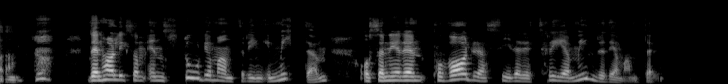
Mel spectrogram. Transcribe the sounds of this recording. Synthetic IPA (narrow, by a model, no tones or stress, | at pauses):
d̪ɛnɦaɭɪksɔmʔɛnst̪uːɖɪamant̪ɾɪŋːʔɪ̰mɪt̪ːə̰nʔɔsɛnːæɖɛnpʰɔvɑːɖeːɾasːiːd̪aɾɛt̪ʰɾeːmɪnd̪ɾəd̪ɪa̰ma̰nt̪ʰə̰ɾ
